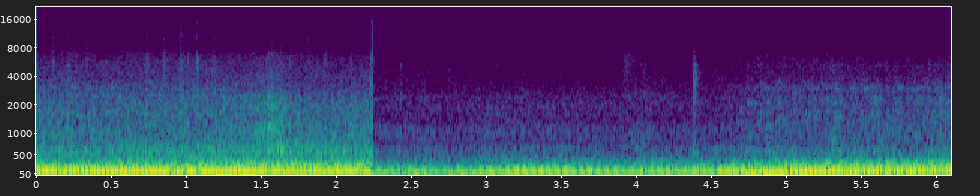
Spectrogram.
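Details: Chevy 4.3 V6: deep, uneven chugging about four times a second, with a drop in loudness midway before it recovers; the engine is missing.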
